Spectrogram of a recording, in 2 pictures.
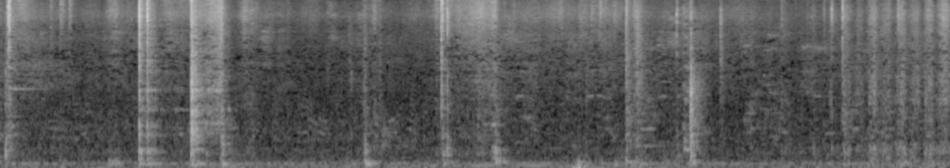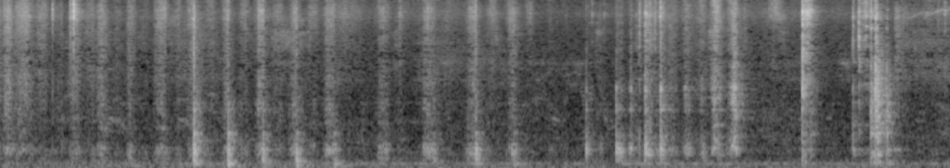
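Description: A knife saws through a loaf of homemade bran bread, giving repeated dry, raspy rubbing strokes in an uneven rhythm with short pauses, close and fairly quiet.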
